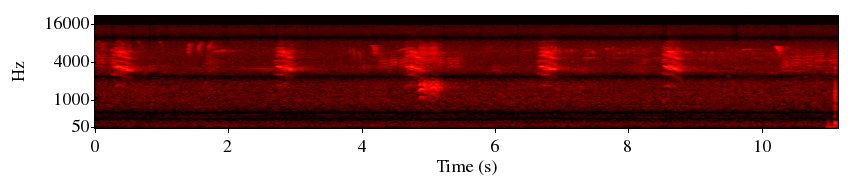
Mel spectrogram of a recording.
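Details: Carolina chickadees feeding their nestlings on a property landscaped with over 70% native plants in St. Cloud, Osceola County; short buzzy, harsh bursts come roughly every two seconds over quiet background hiss, ending in a sharp knock.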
